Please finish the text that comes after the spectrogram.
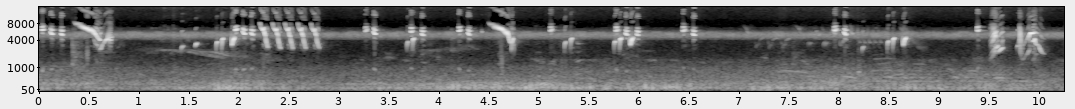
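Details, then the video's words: Lure song of a European goldfinch, the batbata and satsata type said to excite goldfinches for trapping: sliding downward notes, a quick trill series and many scattered sparkling chirps over a steady high whine. "افضل بتبتة وستستة لتهييج و صيد الحسون"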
